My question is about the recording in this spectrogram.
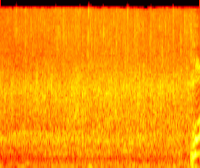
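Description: Congregation applauding, a steady even clatter of many hands that holds level until the preacher's voice comes back in at the end.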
